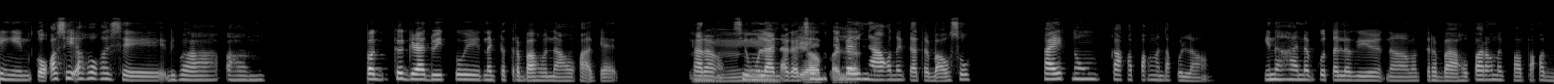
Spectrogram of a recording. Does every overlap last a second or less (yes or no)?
no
